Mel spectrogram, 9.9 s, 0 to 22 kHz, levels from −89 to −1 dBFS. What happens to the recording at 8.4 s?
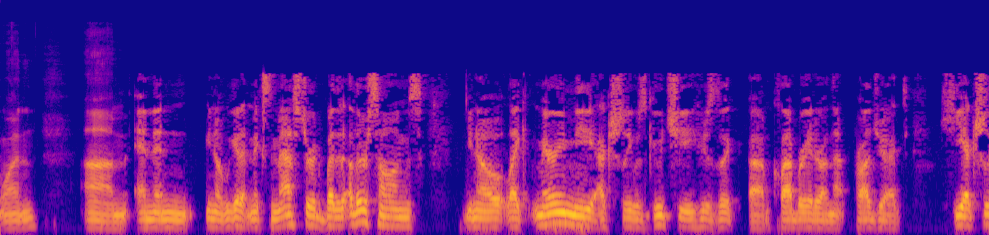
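At 8.4 s the speech is still inside a stretch where an adaptive stream at a lower bitrate is playing, running from 1.21 s to the end of the clip. When the connection slowed, the player switched abruptly and without a gap to a cheaper encoding, which fits a fall from roughly 96 to 24 kbit/s AAC. At that point the treble is gone above 7 kHz, leaving the speech dull and band-limited, with audible codec artefacts.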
